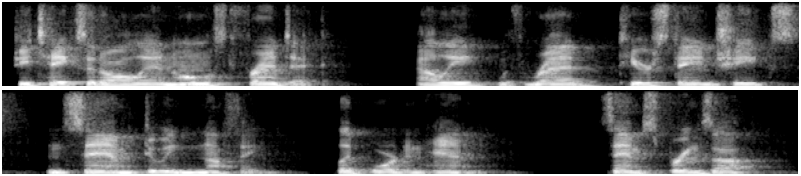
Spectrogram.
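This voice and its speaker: A man serves as narrator for a dramatic script reading. His voice is on the low side, delivering scripted stage directions. The sound is noticeably echoey. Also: fairly even intonation, measured pace. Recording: roomy, echoing sound.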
